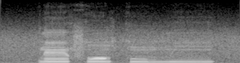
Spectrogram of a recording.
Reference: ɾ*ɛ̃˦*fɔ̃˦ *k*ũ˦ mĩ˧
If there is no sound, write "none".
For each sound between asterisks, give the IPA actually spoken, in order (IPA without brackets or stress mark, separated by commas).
ɛ̃˦, k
